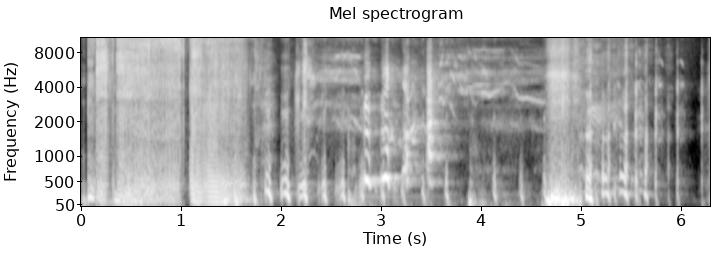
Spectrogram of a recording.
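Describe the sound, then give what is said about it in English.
A voice imitates a loose, flappy fart with wet, sputtering raspberry bursts and rapid fluttering pops, loud, and laughter breaks out around the noises. “The greatest farts to me are the ones where it sounds like your ass cheeks are as loose as a deck of cards.”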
